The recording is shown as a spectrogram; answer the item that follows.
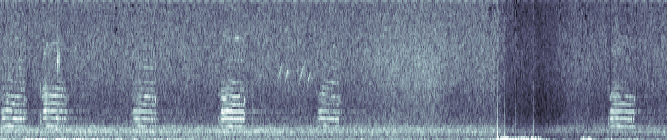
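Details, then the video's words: Blue jays in Huron Natural Area, Kitchener, repeat brief, harsh nasal calls about once a second, then pause amid low background rumble and a loud rustle before one last call. "Blue jays symphony"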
